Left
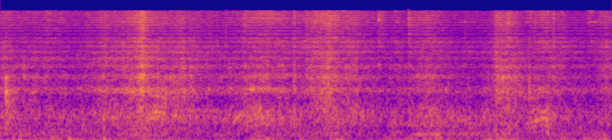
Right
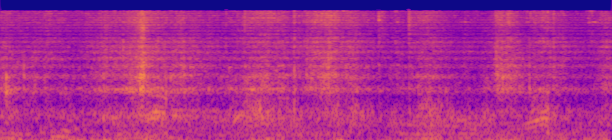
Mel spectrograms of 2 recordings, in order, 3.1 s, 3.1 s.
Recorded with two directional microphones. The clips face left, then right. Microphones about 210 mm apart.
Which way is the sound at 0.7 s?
50° left (ahead or behind).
